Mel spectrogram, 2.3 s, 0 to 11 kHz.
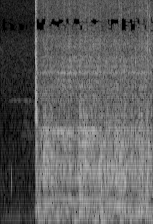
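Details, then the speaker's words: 1966 Ford F-250 V8, sat about 31–32 years, weak starter, fuel in the carb bowls and ether used: steady cranking grind with no firing; no spark because the wire to the distributor is shorted. "all right I think we found a problem the wire going to the distributor must be shorted out somewhere and that's why I'm not getting spark at the points"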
